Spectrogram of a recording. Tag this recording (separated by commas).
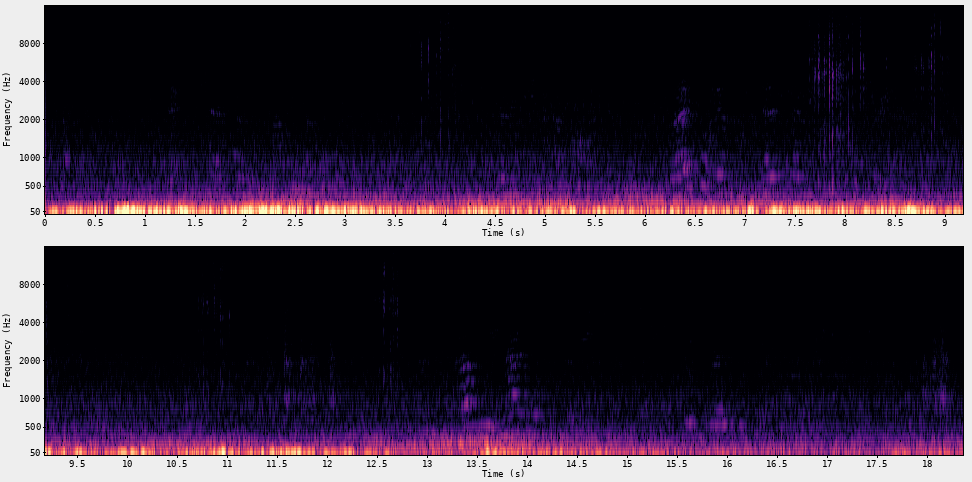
Wind, Speech, kid speaking, Human voice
